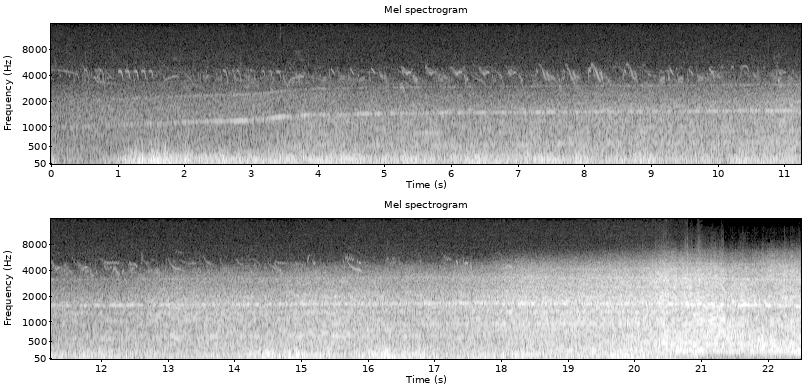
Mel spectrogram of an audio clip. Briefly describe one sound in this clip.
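A jet airliner roars loudly as it speeds down the runway and climbs away.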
